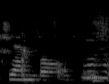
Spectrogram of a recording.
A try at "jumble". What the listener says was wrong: That would say jumble.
